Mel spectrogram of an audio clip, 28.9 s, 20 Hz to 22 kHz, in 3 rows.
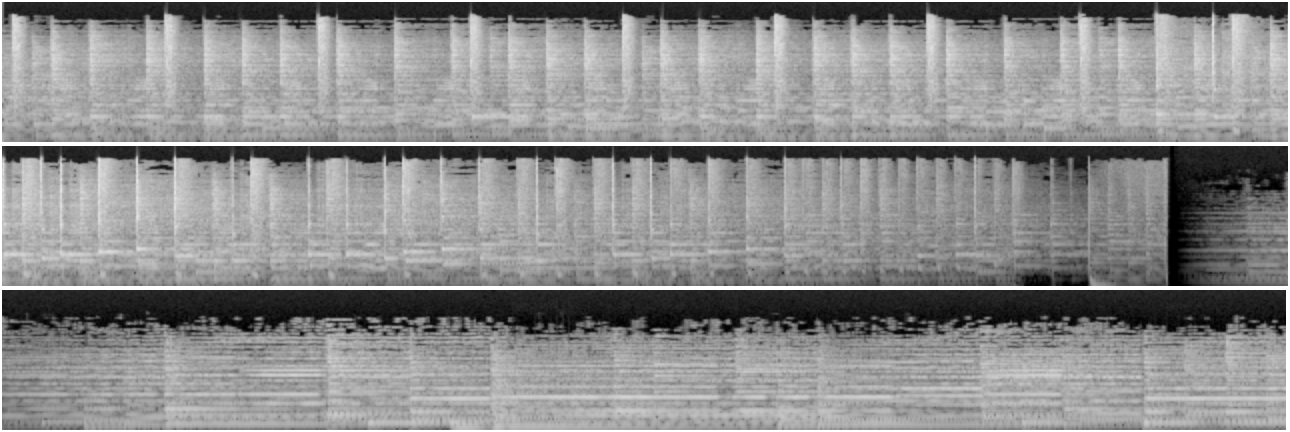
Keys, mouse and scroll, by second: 1.9 click, 4.8 click, 5.2 alt+scroll down 1, 6.1 click, 7.2 alt+scroll up 1, 7.7 space, 8.0 alt+scroll up 1, 8.5 space, 9.3 alt+scroll up 1, 9.5 click, 10.0 space, 10.5 alt+space, 10.6-10.9 alt+scroll up 1, 11.1 space.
